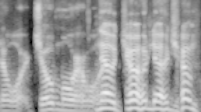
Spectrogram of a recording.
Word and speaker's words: Joe Moore: the the The Joe I say it right Joe Morhead award Joe Moore award no Joe no Joe Mo not Joe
